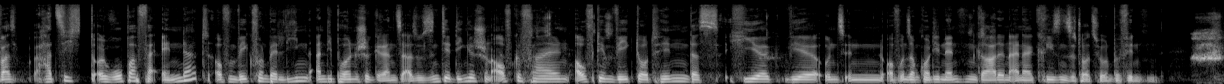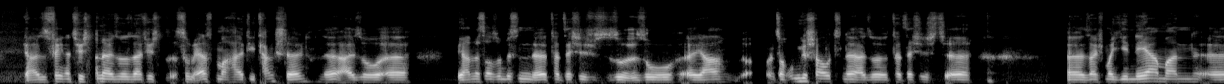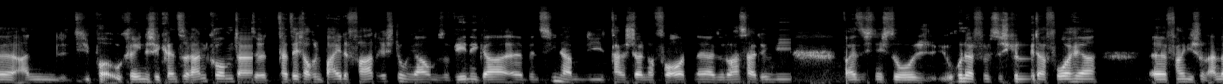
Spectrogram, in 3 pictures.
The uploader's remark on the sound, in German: Live von der polnisch ukrainischen Grenze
